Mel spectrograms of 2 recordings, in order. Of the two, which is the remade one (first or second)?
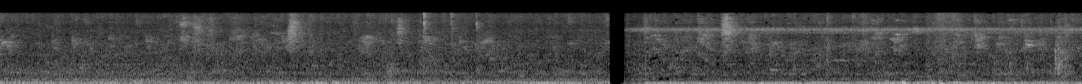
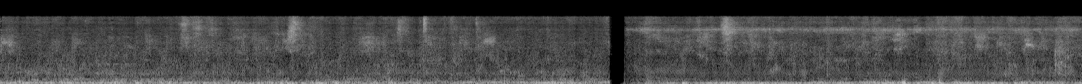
second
